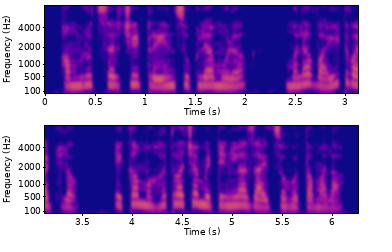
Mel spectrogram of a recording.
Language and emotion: Marathi, sad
